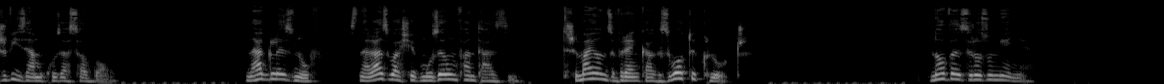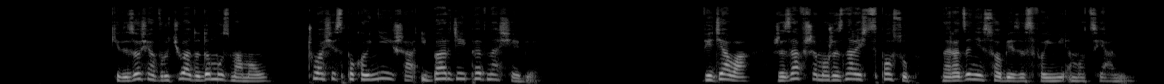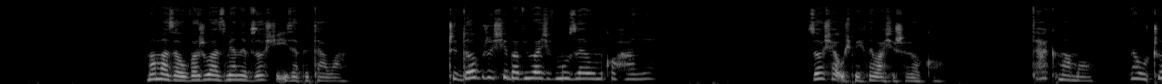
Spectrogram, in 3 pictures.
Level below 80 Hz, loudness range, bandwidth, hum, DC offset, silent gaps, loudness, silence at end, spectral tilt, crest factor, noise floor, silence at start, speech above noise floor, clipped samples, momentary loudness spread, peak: -72 dBFS; 6 LU; 16 kHz; none; under 0.1%; 9.20-9.25 s; -35 LUFS; 0 s; -3.5 dB/octave; 22 dB; -85 dBFS; 0 s; 50 dB; under 0.1%; 14 LU; -16 dBFS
